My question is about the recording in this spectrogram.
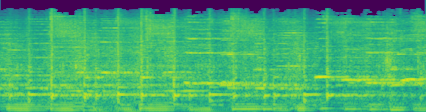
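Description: A children's instrumental ensemble playing live: recorders and a violin carry a melody over held low notes, with a drum kit keeping a steady beat.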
